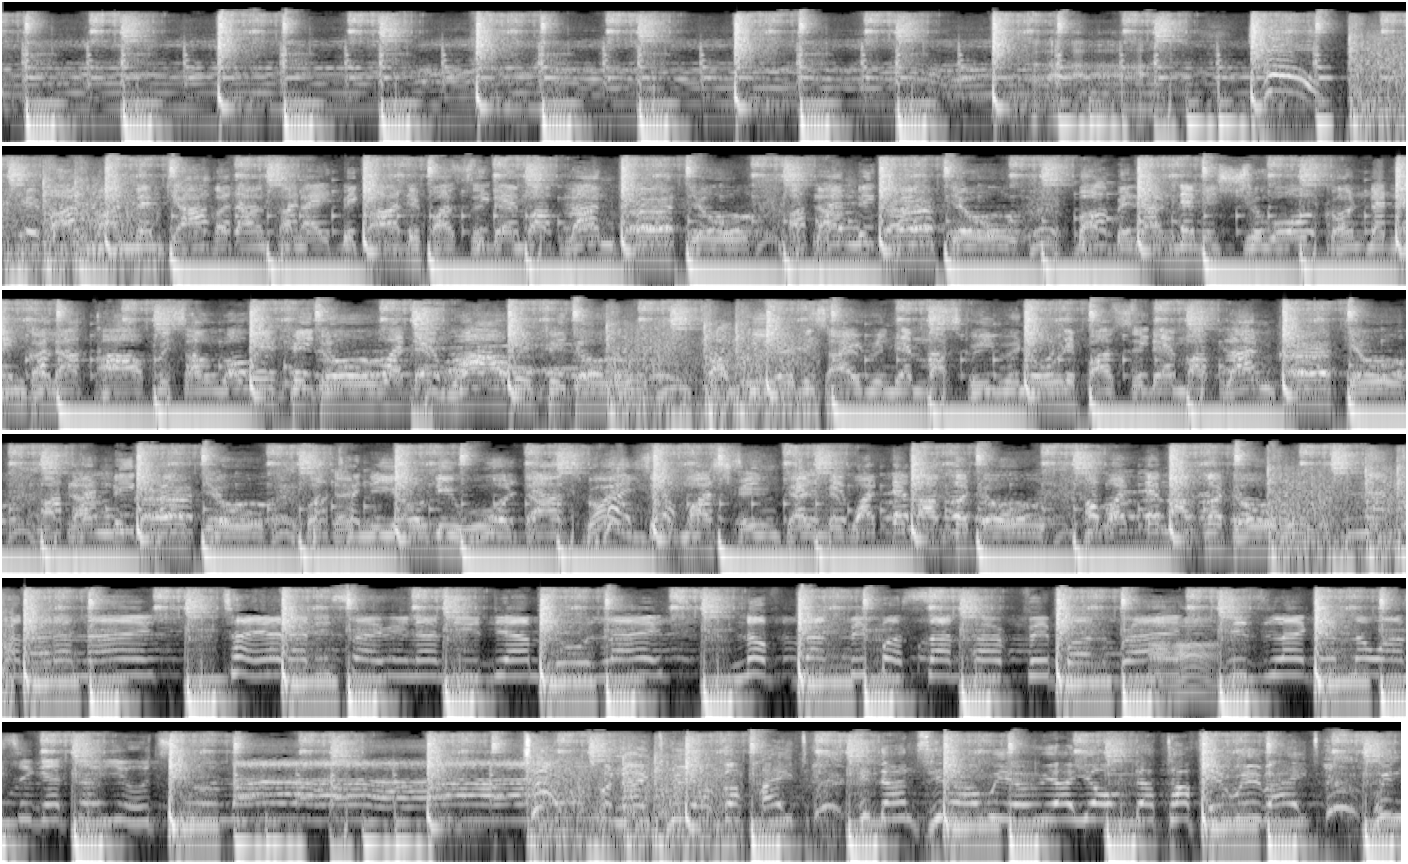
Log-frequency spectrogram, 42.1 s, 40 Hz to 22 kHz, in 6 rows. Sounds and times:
Funk: 0.0 - 42.0.

